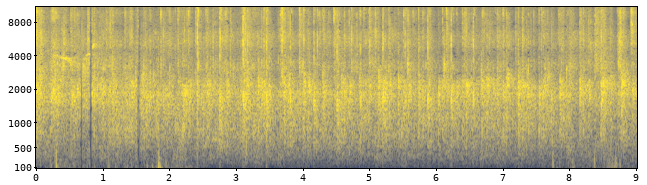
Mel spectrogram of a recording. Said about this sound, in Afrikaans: So baie baie dankie. Kan ons miskien net vir hulle 'n hande klap gee en sê baie dankie.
